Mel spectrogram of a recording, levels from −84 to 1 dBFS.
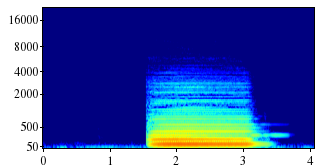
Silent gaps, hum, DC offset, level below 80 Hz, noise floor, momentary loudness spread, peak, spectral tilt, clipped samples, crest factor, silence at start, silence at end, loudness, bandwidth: none; none; under 0.1%; -52 dBFS; -62 dBFS; 15 LU; -12 dBFS; -11 dB/octave; under 0.1%; 12 dB; 1.55 s; 0.7 s; -22 LUFS; 4 kHz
